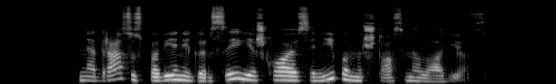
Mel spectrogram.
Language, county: Lithuanian, Vilnius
